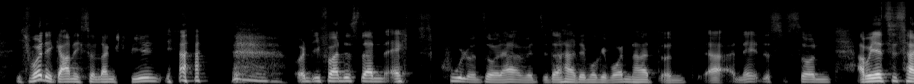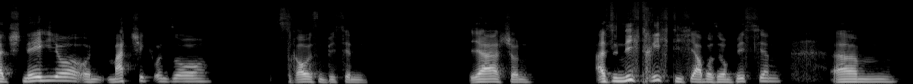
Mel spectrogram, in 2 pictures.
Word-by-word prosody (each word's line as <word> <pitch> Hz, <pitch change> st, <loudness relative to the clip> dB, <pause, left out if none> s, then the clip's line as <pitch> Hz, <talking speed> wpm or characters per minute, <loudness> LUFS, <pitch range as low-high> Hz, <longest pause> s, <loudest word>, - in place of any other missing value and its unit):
Ich -, -, -15 dB
wollte -, -, +5 dB
gar -, -, +5 dB
nicht 125 Hz, -3 st, -4 dB
so -, -, -3 dB
lange 120 Hz, 0 st, -1 dB
spielen, 150 Hz, +6 st, -1 dB, 0.2 s
ja. 185 Hz, -4 st, +3 dB, 1.0 s
Und 145 Hz, -, -3 dB
die 155 Hz, -, -2 dB
fand 150 Hz, 0 st, +3 dB
das 155 Hz, +1 st, -4 dB
dann 140 Hz, -2 st, +3 dB
echt 130 Hz, 0 st, -3 dB, 0.4 s
cool 155 Hz, -4 st, 0 dB
und 110 Hz, -2 st, -7 dB
so, 110 Hz, -3 st, 0 dB
ja, 110 Hz, -1 st, -2 dB
wenn 105 Hz, 0 st, -7 dB
sie 110 Hz, -, -13 dB
dann 110 Hz, +1 st, -1 dB
halt 115 Hz, -2 st, 0 dB
immer 110 Hz, 0 st, -2 dB
gewonnen 110 Hz, +2 st, -3 dB
hat 110 Hz, 0 st, -3 dB
und 95 Hz, 0 st, -9 dB, 0.2 s
ah, -, -, -2 dB
ne, -, -, -8 dB
das -, -, -16 dB
ist -, -, -24 dB
so 120 Hz, -1 st, 0 dB
'n 115 Hz, 0 st, -7 dB, 0.3 s
aber 140 Hz, -, +7 dB
jetzt 155 Hz, +1 st, +9 dB
ist 160 Hz, -1 st, -6 dB
halt 135 Hz, -3 st, +6 dB
Schnee 155 Hz, +4 st, +4 dB
hier 180 Hz, 0 st, +2 dB
und 120 Hz, -9 st, -2 dB
matschig 150 Hz, +7 st, -2 dB
und 135 Hz, -2 st, -7 dB
so. 140 Hz, -1 st, -2 dB, 0.7 s
Ist -, -, -22 dB
draußen 120 Hz, +1 st, +2 dB
'n -, -, -14 dB
bisschen 110 Hz, -2 st, -7 dB, 1.0 s
Ja, 125 Hz, +2 st, +5 dB
schon. 115 Hz, -1 st, -5 dB, 0.6 s
Also, 135 Hz, +4 st, +3 dB
nicht 165 Hz, 0 st, +4 dB
richtig, 150 Hz, -, -2 dB
aber 115 Hz, +1 st, +2 dB
so 120 Hz, +1 st, 0 dB
'n 115 Hz, -, -6 dB
bisschen. 140 Hz, +1 st, -4 dB, 0.5 s
Ähm, 120 Hz, 0 st, 0 dB
125 Hz, 185 wpm, -25 LUFS, 115-145 Hz, 1.0 s, jetzt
